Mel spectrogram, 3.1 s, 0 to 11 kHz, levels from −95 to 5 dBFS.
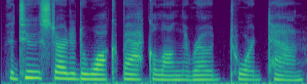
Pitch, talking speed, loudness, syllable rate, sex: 190 Hz, 215 wpm, -17 LUFS, 4.7 syllables/s, female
